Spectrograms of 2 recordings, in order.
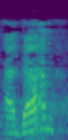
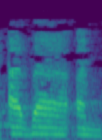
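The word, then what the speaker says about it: أداءً: Fa'ajamad dal, akhirnya dia membacanya bukan adaan tapi adaan pakai dal.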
